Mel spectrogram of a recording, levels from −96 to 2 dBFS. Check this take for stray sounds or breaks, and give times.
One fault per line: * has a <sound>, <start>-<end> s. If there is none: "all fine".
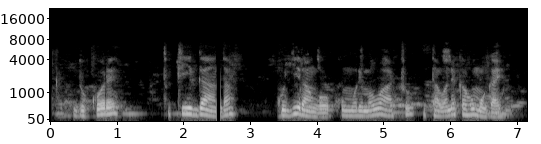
* has a dropout, 2.5-2.6 s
